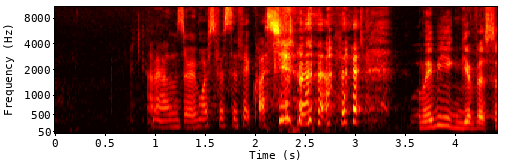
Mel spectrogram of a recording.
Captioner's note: chuckles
